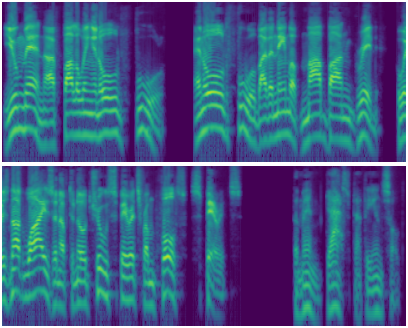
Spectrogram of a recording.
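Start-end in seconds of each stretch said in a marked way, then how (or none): 0.0-9.6 raised, ringing contempt; commanding, scornful hero; defiant challenger. Acted. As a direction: declaim the insult to a crowd. Richard insults the old leader.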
